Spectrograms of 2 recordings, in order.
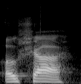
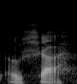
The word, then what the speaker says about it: osha: can sell it so OSHA is pronounced with an accent on the a Oh sh a with an accent so it's OSHA probably derives from one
